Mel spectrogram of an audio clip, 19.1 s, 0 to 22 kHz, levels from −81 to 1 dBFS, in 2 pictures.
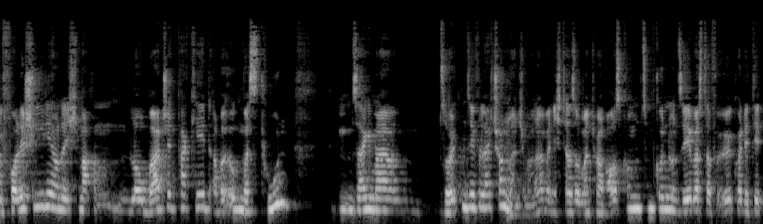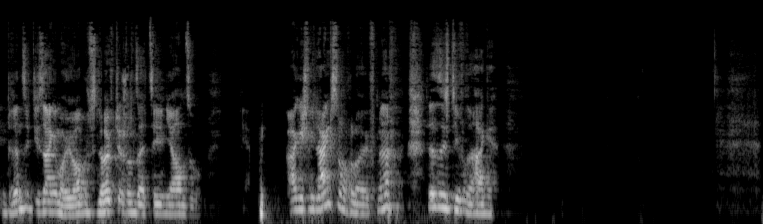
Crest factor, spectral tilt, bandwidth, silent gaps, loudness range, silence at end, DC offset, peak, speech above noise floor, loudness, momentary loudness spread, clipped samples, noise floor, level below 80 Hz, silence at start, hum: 20 dB; -4.5 dB/octave; 16 kHz; 3.96-4.10 s, 12.32-12.52 s, 12.67-12.75 s; 4 LU; 3.35 s; under 0.1%; -4 dBFS; 29 dB; -24 LUFS; 9 LU; under 0.1%; -53 dBFS; -60 dBFS; 0 s; none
